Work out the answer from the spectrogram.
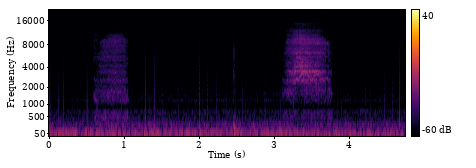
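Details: Begging barn owl chicks, wild, in a nest box as their mother brings rodents: two rasping, wide-band hisses about two seconds apart, the second louder, with a constant low rumble behind.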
